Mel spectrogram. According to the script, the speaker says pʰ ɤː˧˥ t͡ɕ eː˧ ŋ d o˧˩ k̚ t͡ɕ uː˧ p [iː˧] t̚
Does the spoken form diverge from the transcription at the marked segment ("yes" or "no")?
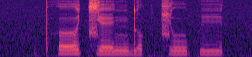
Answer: no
